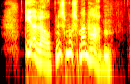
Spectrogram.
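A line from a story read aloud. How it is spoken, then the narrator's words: Mocking reply. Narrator (German): war die Antwort, und es lag darin ein großer Spott für K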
